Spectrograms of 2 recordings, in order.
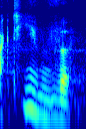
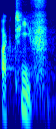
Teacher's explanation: Da ist eigentlich W stimmhaft. Aber wenn das im Wortauslaut, im Silbenauslaut steht, wird dann F draus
